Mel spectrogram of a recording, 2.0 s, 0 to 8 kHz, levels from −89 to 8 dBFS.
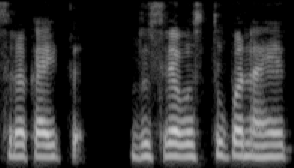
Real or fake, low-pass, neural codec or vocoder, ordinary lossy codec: fake; none; codec, 16 kHz, 4 kbps, FreqCodec, larger model; none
